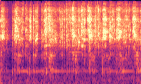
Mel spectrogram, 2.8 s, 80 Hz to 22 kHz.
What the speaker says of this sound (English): I think I'll go for 5 or 6 drops. Give it a stir.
